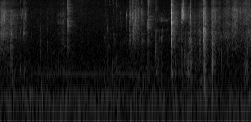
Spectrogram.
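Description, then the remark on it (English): Someone bites into a meal of hash browns, eggs and pancakes, followed by soft wet chewing with a few sharp crisp clicks in quick succession, all fairly quiet and with no one talking. “So, you know this bite you just heard right now?”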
